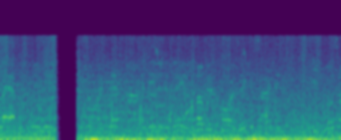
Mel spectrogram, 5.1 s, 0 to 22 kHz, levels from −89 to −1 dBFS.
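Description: A recording of everyday sounds, carried over a call link that stops everything above 8 kHz. From 0.84 to 1.17 s the sound smears into a fading buzz or hiss, then about a quarter second of silence, then resumes with a piece missing, likely a long network dropout.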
